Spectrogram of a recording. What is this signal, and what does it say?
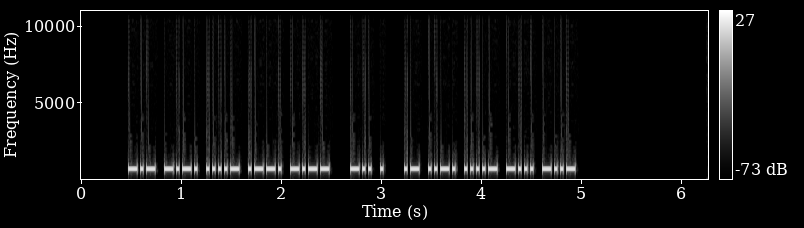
Morse code, heard as a keyed tone, about 37 wpm, 700 Hz. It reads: KC4PY DE AF4BX
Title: USA Callsign DE Callsign - 5 Characters - 40wpm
